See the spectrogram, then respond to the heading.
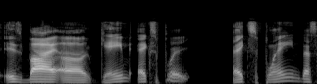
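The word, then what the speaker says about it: GameXplain: Hey, also subscribe to this guy like is by uh game explain.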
